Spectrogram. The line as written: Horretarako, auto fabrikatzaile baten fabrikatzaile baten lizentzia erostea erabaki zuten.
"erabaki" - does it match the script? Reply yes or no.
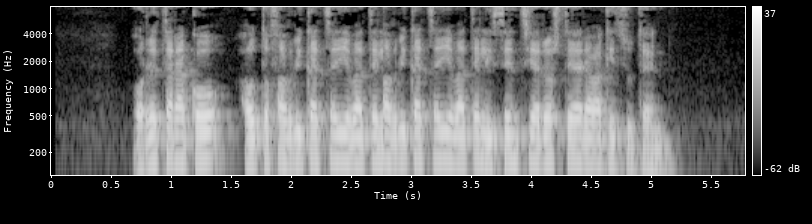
yes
